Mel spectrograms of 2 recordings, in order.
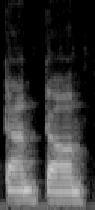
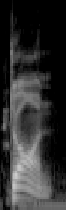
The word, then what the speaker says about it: Daan: Daan. We'll call him Dan. Dawn, like the night is darkest before the dawn. Like Concord Dawn.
